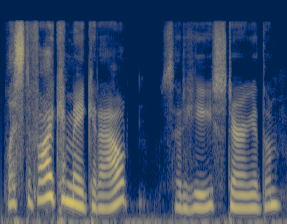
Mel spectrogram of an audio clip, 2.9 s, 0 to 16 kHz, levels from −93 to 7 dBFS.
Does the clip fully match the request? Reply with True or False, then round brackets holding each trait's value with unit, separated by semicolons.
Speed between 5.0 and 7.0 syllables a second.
True (5.3 syllables/s)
